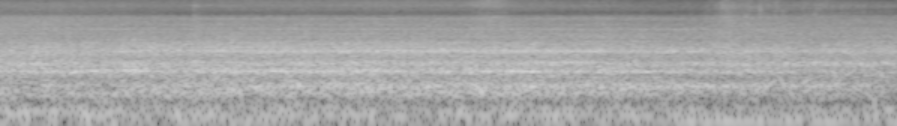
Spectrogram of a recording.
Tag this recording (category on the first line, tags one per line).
Soundscapes > Urban
Drive-by
Tram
